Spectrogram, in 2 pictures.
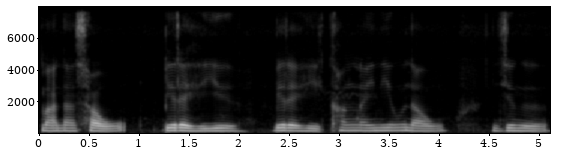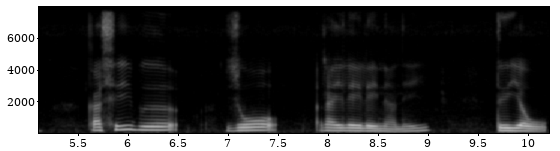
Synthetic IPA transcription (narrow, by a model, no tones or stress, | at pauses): manasaw | beɾajɦɯjɯ | beɾajɦɯjkʰaŋnajniunaw | zɯŋɯ | kasɯjbɯ | zɔ | ɾajlajlajnanɯj | d̥ɯjaw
